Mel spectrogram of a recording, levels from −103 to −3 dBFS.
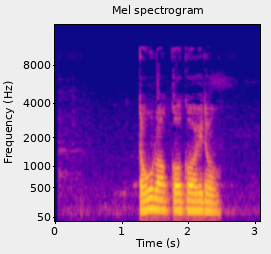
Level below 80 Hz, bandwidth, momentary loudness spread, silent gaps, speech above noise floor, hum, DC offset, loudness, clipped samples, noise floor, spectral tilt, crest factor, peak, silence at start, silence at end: -56 dBFS; 4.6 kHz; 10 LU; none; 51 dB; none; under 0.1%; -14 LUFS; under 0.1%; -64 dBFS; -11 dB/octave; 16 dB; 0 dBFS; 1.25 s; 0.6 s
